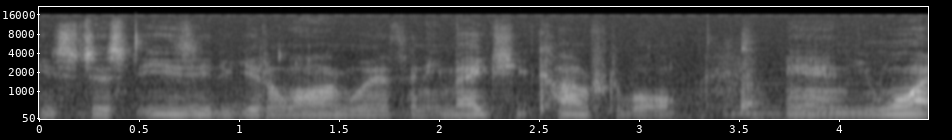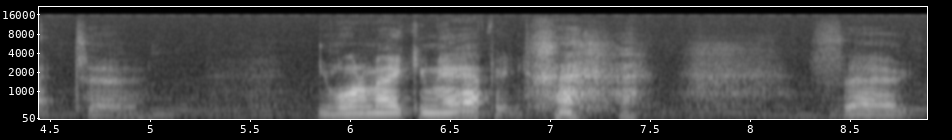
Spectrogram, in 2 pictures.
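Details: Adult man speaking; ordinary speech.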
